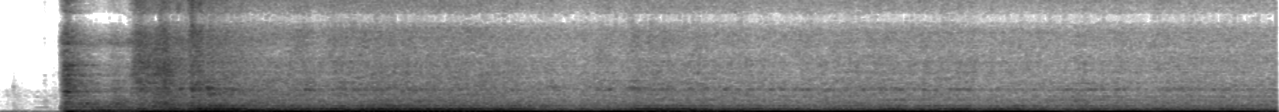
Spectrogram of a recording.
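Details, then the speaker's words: Jeep rock crawler first start after ACES Fusion EFI install, fuel system primed and leaks fixed, noisy fuel pump: engine catches quickly, revs briefly, then settles into a deep, steady, even rumble with no misses or knocks; normal start and idle. "Fuel pump's noisy, but so is this [music] thing, so once it's running, you don't hear anything."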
